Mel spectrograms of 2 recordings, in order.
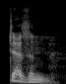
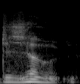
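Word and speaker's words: DAZN: How would you pronounce that? Desen. Yeah, you'd think, wouldn't you? Um, you kind of start off with D and hope for the best, but it's it's actually Done.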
